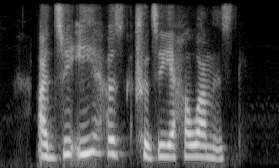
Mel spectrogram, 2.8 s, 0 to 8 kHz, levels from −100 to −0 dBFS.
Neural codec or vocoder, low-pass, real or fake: codec, 16 kHz in and 24 kHz out, 0.8 kbps, FocalCodec, streaming, 65536 codes; 7.2 kHz; fake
